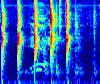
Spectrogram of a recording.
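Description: Sparse hand clapping from a few people, a sharp clap roughly three times a second, with a faint voice briefly in the middle.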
